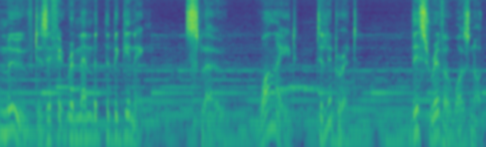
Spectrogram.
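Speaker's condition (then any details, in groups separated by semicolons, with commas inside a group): No condition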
